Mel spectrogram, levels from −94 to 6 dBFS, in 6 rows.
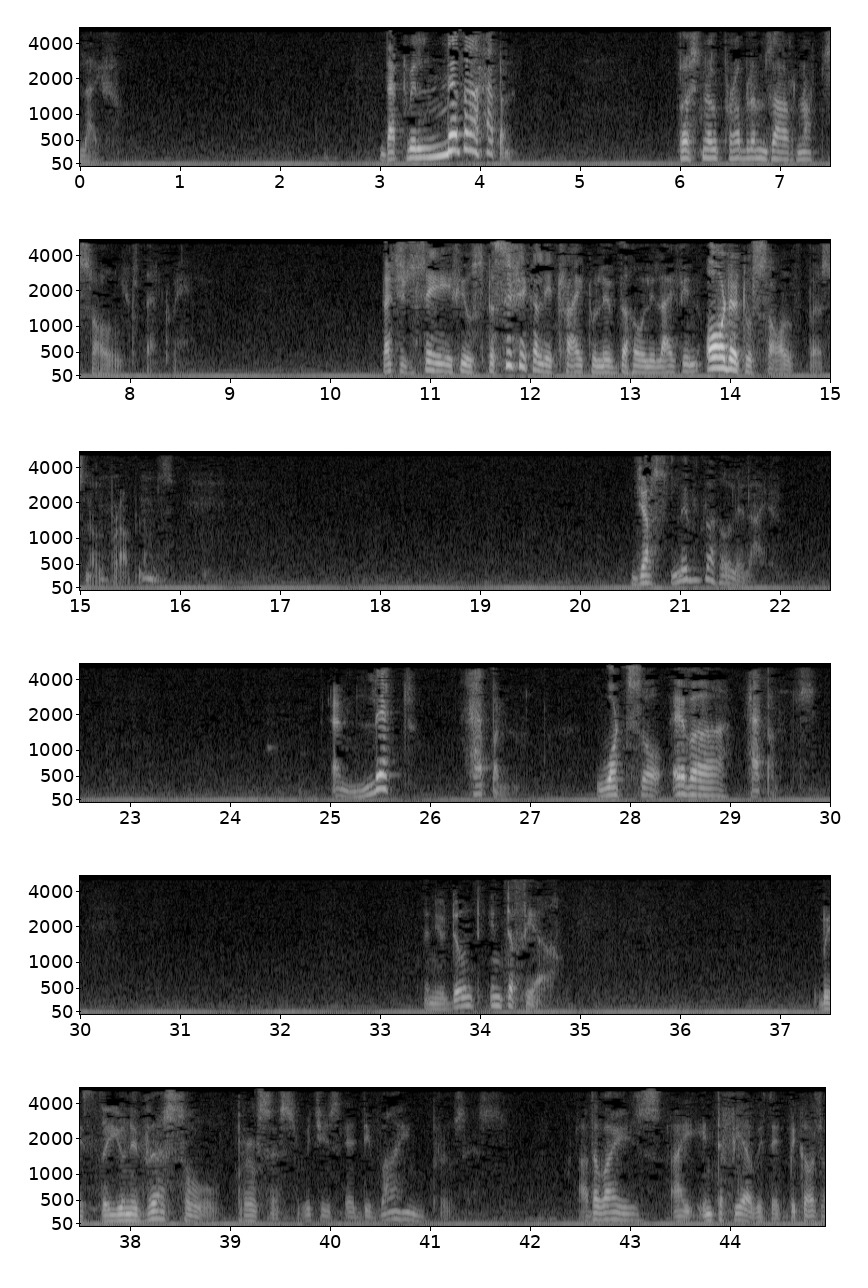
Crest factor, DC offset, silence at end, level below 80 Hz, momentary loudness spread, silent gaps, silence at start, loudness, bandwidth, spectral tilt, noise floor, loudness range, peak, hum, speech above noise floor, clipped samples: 28 dB; under 0.1%; 0 s; -52 dBFS; 25 LU; none; 0 s; -32 LUFS; 5.4 kHz; -4.5 dB/octave; -57 dBFS; 19 LU; -8 dBFS; none; 25 dB; under 0.1%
